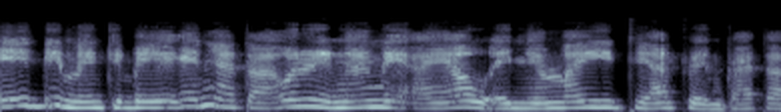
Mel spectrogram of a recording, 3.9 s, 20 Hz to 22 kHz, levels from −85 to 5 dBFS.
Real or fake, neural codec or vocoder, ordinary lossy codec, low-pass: fake; codec, 24 kHz, 0.9 kbps, WavTokenizer, medium music audio release; none; none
